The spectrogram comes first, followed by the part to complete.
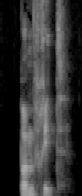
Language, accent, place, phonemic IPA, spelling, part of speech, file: French, France, Lyon, /pɔm fʁit/, pommes frites, noun, LL-Q150 (fra)-pommes frites.wav
- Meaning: 1. French fries; chips 2. fried apples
